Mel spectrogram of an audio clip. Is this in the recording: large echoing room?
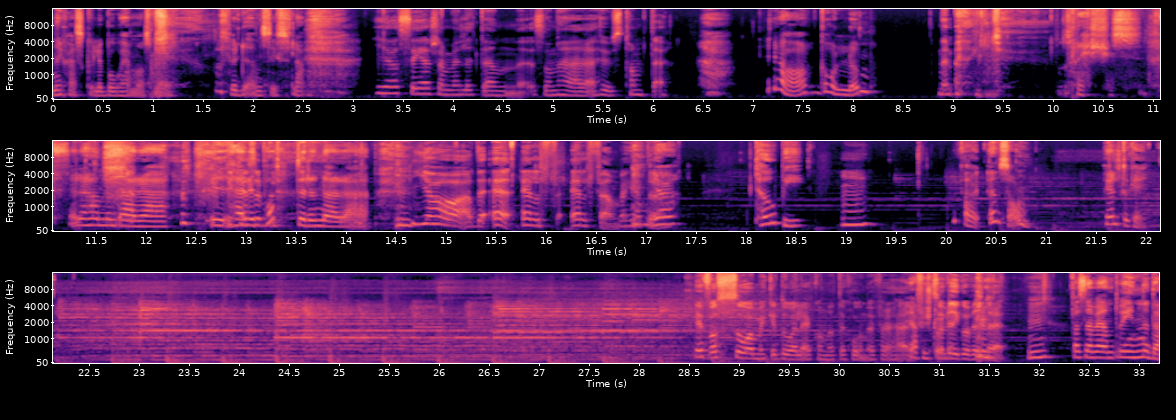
no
